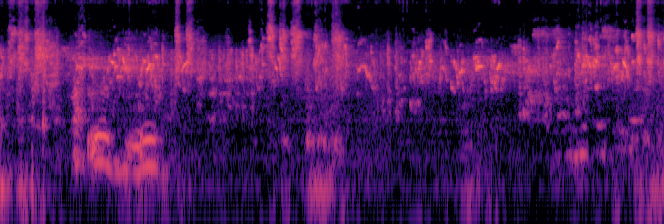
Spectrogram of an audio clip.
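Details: Quiet, steady twittering from budgerigars during breeding season, a busy layered chatter of high chirps with a few lower squeaky notes and light knocking sounds.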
